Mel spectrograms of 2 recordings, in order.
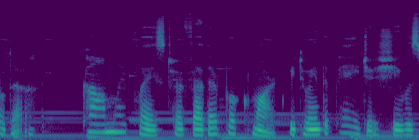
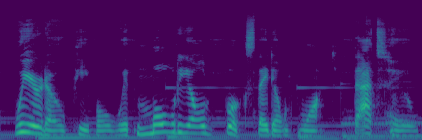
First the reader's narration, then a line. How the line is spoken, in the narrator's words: George snapped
